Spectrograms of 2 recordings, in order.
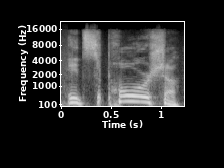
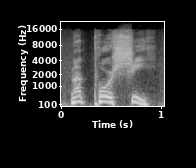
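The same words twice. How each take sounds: First: "Porsche" said PORSH, one syllable, with no E at the end; "Porsche" as PORSH, no E sound; correct Porsche. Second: "Porsche" said PORSH-ee, with an E sound at the end; the mistaken PORSH-ee "Porsche"; wrong Porsche. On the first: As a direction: say "Porsche" as PORSH and drop the final E. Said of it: "There's no E in Porsche". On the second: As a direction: give "Porsche" a final E, PORSH-ee. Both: Shown as a demonstration.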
